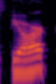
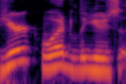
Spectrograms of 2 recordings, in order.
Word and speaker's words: Björk: Has anybody heard the song Pluto by Björk, or the artist you may know as Björk, whose name is actually pronounced in a way that rhymes with jerk rather than dork?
